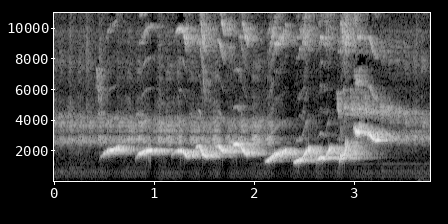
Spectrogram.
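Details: White-rumped shama in vigorous song, used to stimulate other birds into singing. A fluent run of repeated slurred whistles, dropping then climbing in pitch over a steady high ringing tone.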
